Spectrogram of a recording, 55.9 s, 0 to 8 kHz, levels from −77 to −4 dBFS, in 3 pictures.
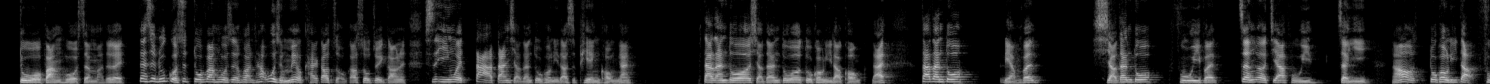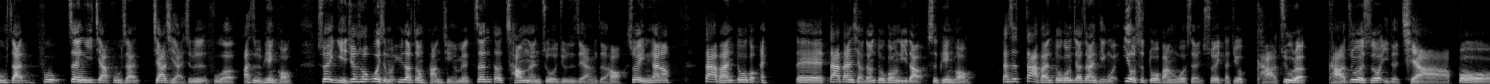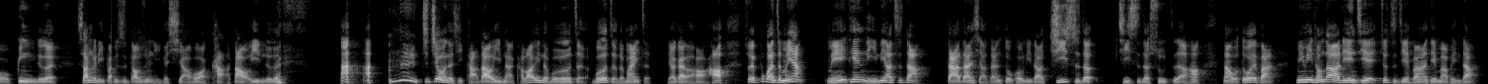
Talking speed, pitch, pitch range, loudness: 320 characters per minute, 160 Hz, 140-195 Hz, -26 LUFS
